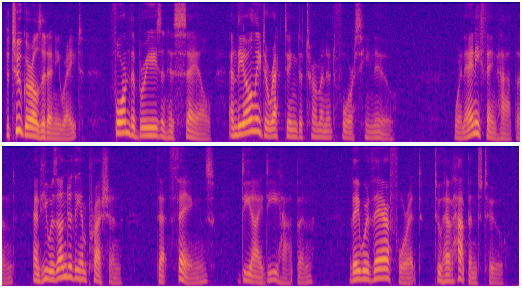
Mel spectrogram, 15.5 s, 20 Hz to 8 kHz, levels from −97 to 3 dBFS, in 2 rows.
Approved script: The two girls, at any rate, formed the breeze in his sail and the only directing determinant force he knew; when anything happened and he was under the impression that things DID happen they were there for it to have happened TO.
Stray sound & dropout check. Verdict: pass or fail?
pass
